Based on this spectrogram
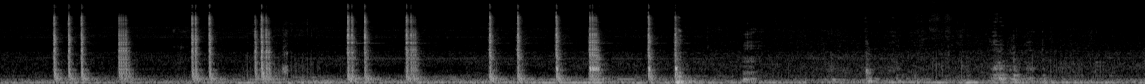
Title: W126 over control arm squeak ￼and creaking noise.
